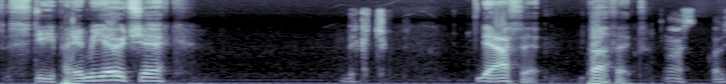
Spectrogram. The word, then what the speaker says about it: Miocic: Miocic. Like a Mio, but then a chick at the end. Yo, it's Stipe Miocic.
